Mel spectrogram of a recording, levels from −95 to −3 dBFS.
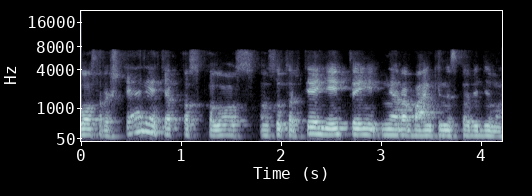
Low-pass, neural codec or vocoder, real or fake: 7.2 kHz; none; real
